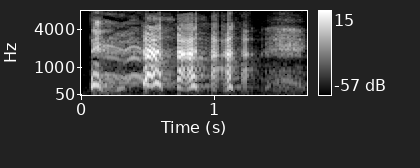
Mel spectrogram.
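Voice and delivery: loud, high burst of laughter; big high-pitched laugh. Real, not acted. Laughing at her list of socials.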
